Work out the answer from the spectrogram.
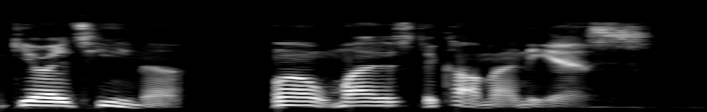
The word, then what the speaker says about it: Giratina: word this right here is how you say Giratina well minus the comma NES which I've Been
